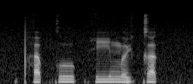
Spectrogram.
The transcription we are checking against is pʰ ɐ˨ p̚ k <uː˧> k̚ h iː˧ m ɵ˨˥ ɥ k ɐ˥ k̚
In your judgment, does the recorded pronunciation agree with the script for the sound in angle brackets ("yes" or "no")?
yes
